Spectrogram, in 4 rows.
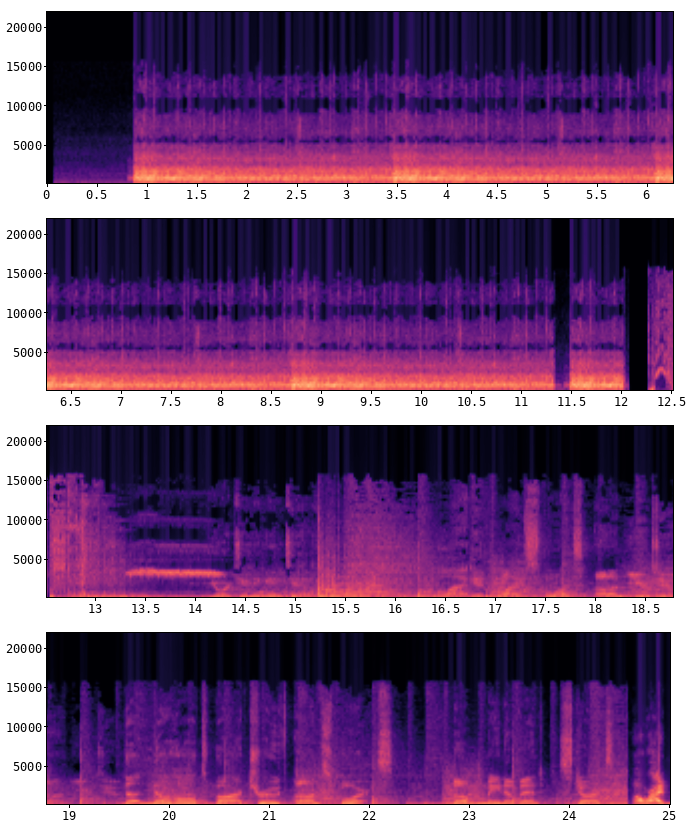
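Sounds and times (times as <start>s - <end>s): stadium crowd noise: 0.8s - 12.1s
music over loudspeakers: 15.5s - 24.6s.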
